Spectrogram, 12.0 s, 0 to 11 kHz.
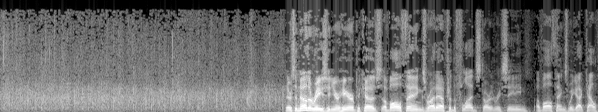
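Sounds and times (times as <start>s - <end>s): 
large crowd applauding: 0.0s - 6.4s
speech: 5.7s - 11.9s.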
